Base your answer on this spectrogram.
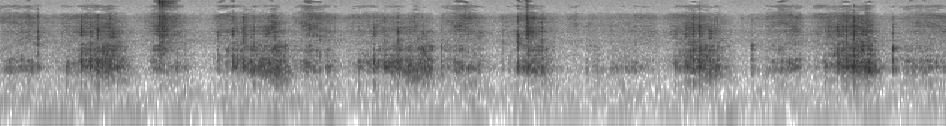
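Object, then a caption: Squeezable plastic cosmetic tube. Long nails scratch and tap a white squeezable plastic tube of clay mask that is partly full. The result is quiet, dry rasping and scraping bursts, centered in the midrange with brighter edges, coming in irregular strokes about once a second.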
